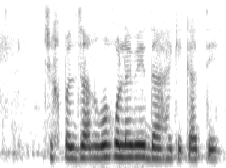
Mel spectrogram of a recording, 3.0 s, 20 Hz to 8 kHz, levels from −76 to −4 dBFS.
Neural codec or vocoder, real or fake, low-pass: none; real; 7.2 kHz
